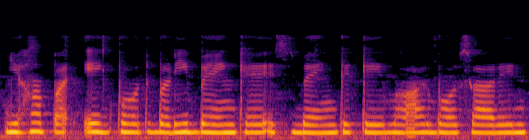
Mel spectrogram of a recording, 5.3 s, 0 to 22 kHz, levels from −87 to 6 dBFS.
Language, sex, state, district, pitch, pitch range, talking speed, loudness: Hindi, female, Bihar, Saharsa, 230 Hz, 225-235 Hz, 160 wpm, -14 LUFS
